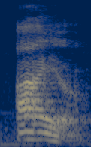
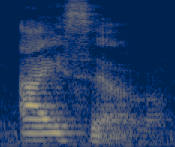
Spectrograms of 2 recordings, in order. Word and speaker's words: aisle: should be noted that whenever s comes before l in the following ways s is silent so you don't want to pronounce the s in IO IO aisle okay don't say I sell or whatever say Aya Ayah in the same way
